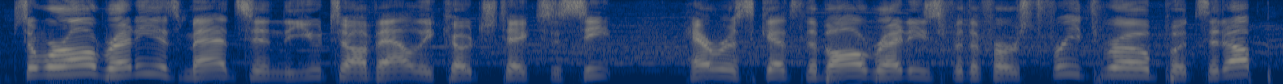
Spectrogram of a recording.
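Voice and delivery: ordinary talk, nothing marked

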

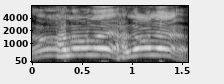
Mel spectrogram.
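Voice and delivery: very high, loud comic hailing; mock calling out. Wristband seller calling after a departing tourist, high loud shout. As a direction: imitate a shrieky call down the road.

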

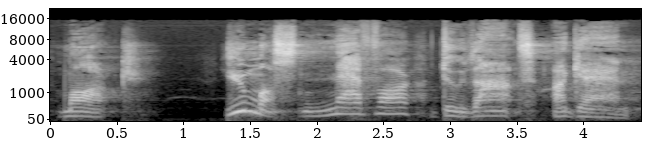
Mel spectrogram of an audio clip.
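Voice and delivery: low, slow, mildly stern pastor; grave verdict. Retold or imitated. Pastor to the comedian after his first show, low and grave. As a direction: deliver a measured, grave reprimand.

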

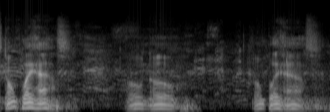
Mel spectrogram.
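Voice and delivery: quiet, concerned "Don't play house". Shown as a demonstration. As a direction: say "Don't play house" with real worry, softly. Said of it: "Do it like this".

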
